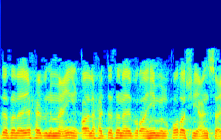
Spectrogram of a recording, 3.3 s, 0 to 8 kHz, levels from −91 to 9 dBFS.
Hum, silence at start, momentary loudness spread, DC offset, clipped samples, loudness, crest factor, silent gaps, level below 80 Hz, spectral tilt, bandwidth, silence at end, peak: none; 0 s; 3 LU; under 0.1%; under 0.1%; -15 LUFS; 14 dB; none; -46 dBFS; -12.5 dB/octave; 5.4 kHz; 0 s; -2 dBFS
